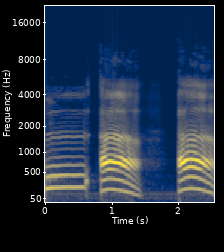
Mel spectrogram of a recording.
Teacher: فننطق الهمزة المفتوحة ثم نتبعها بصوت الألف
